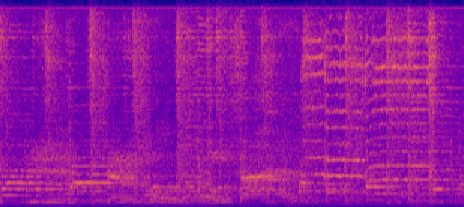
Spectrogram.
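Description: Live country band playing a song, with guitars over a drum kit.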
